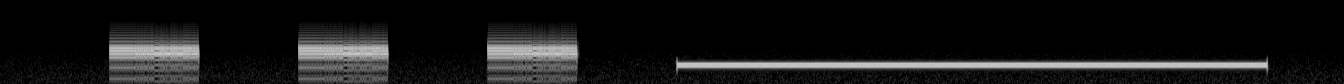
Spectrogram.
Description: Emergency Alert System (SAME) tones (header bursts, then the 853 and 960 Hz attention tone), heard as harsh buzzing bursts, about 520.83 baud.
